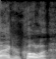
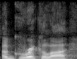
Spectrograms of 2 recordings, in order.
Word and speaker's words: Agricola: I know, and the word cola, it's like Coke. So, Agricola. I'm going to play the game called Agricola. No, it's Agricola, and it's kind of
